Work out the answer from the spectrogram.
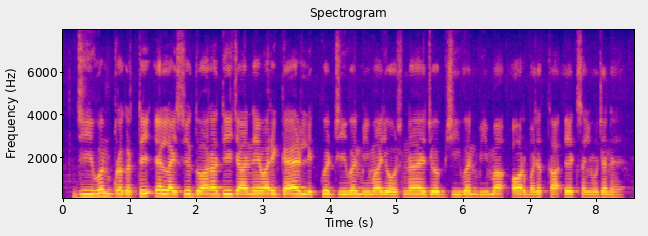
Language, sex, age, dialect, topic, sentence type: Hindi, male, 46-50, Awadhi Bundeli, banking, statement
